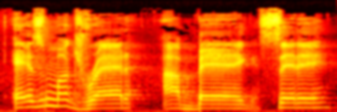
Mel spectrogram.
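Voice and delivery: each word drawn out slowly; slow question drill. Shown as a demonstration. Teacher drilling a question to students, slowly. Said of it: "vamos a hacerlo en pregunta".

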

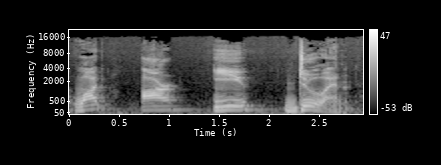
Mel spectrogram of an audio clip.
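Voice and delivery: "What are you doing?" very slow, every word separate; careful, unlinked "What are you doing?". Shown as a demonstration. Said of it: "bien pronunciado palabra a palabra".

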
